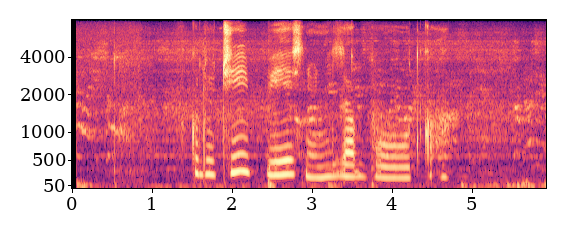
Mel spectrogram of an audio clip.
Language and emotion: Russian, sad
